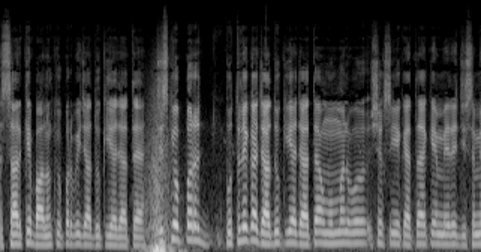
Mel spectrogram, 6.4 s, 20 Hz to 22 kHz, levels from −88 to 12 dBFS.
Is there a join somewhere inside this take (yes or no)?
yes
